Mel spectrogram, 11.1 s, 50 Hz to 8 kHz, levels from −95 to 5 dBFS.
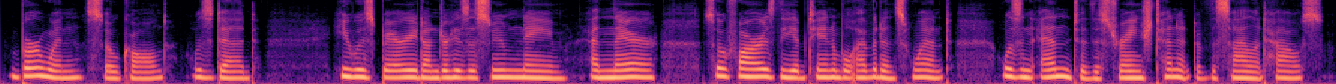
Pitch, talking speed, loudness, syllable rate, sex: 210 Hz, 160 wpm, -16 LUFS, 5.2 syllables/s, female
